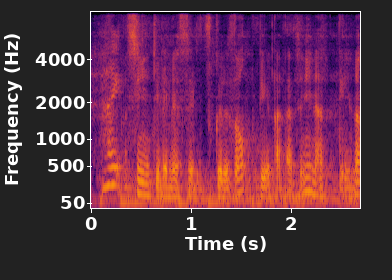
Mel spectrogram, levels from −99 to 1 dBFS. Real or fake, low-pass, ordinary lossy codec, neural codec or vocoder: fake; none; none; codec, 16 kHz, 4.8 kbps, FACodec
